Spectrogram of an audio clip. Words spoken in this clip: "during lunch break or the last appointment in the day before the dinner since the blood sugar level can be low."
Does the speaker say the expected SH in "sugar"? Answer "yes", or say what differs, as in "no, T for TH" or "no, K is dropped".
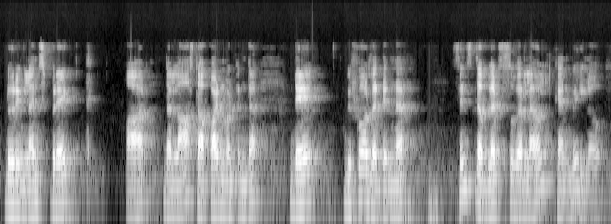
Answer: no, S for SH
